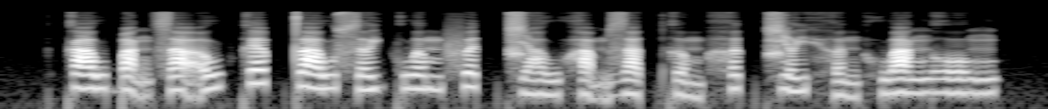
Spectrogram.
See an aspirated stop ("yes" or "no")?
no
